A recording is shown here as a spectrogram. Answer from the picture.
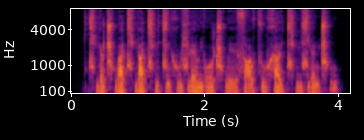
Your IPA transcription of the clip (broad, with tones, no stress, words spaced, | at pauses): t͡ɕʰjɛ˧˥ʈ͡ʂʰwä˧˥ t͡ɕʰjä˥˧t͡ɕʰi˥˩t͡ɕi˩nxu˧˥ ɕɥɛ˥˩ljo˧˥ʊ̯ ʈ͡ʂʰwe˧˥ɪ̯sɑ˧˥ʊ̯t͡su˥˧xa˥˧ɪ̯ t͡ɕʰi˥˧ ɕjɛ˥˩nʈ͡ʂʰu˩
